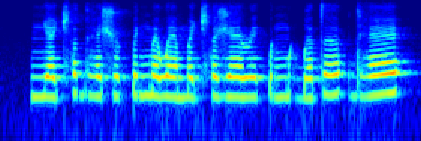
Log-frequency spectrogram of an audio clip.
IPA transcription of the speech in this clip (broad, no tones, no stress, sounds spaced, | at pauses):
ɲ ɛ cʰ ə ɡʱ ɛ ʃ ɵ k͡p e ŋ͡m ɛ w ɛ m ɛ cʰ ə ʒ ɛ ɹ e k͡p ə ŋ͡m ə ɡ͡b ə t̪ ə | dʱ ɛ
